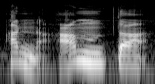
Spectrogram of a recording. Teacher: এই নুন সাকিনের পরে আইন আসছে ইজহার স্পষ্ট হবে, গুণ হবে না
